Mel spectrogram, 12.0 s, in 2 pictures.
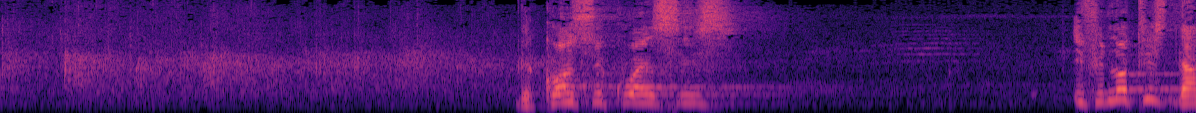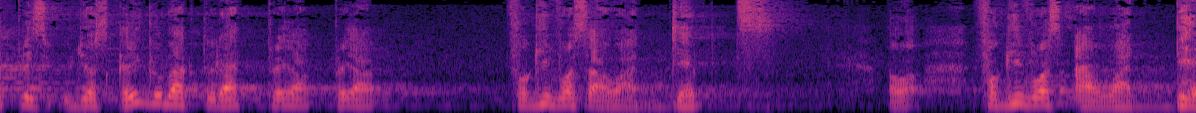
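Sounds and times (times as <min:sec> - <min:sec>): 
church congregation clapping hands during a sermon: 0:00.0 - 0:03.7
speech: 0:02.6 - 0:03.8, 0:05.4 - 0:11.9.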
